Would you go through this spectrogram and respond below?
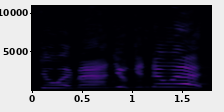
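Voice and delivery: very high, excited cheer; hammed-up cheering tourist; cheering fan. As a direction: egg him on like a fan in the crowd.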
